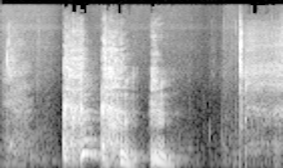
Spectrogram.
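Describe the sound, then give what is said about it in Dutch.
A few short coughs in quick succession, a throat-clearing hack repeated three times, followed by a brief pause and one faint final catch. No talking. “Even een kuchje.”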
